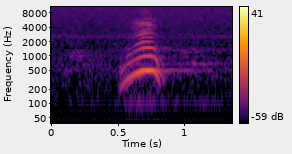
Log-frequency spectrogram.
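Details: Recorded by a live camera at a great gray owl nest as a great horned owl attacked, just after midnight on 30 March 2018: one bright, upward-sweeping cry lasting about a third of a second, otherwise quiet.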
